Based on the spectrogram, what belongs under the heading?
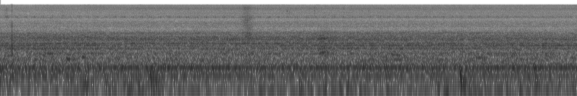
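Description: Steady hum of a passenger train heard from an open coach door: a constant drone over an even hiss, without wheel clatter.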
